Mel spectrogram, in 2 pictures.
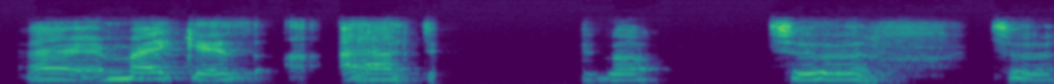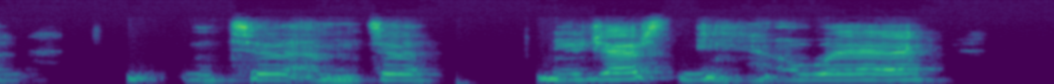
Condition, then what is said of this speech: Stuttering. And I still have a stuttering, so yeah.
